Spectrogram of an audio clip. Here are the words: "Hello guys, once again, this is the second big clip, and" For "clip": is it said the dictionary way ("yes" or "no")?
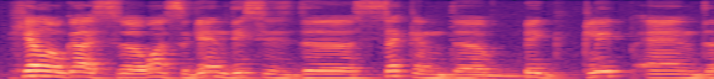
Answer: yes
